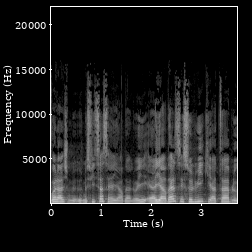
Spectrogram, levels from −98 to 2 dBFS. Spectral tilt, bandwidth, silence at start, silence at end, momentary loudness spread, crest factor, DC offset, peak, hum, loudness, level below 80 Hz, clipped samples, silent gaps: -4 dB/octave; 15 kHz; 0 s; 0 s; 10 LU; 18 dB; under 0.1%; -12 dBFS; none; -30 LUFS; -74 dBFS; under 0.1%; none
